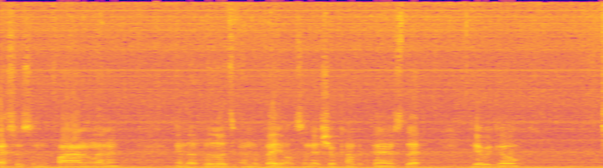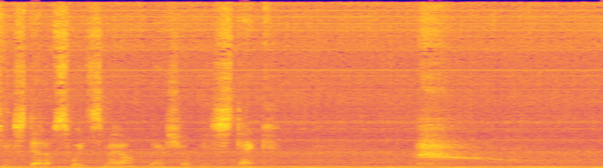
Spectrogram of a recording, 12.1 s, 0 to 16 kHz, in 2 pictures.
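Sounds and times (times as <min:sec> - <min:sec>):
low electrical hum: 0:00.0 - 0:12.0
breathy sound falling in pitch: 0:10.2 - 0:11.8.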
